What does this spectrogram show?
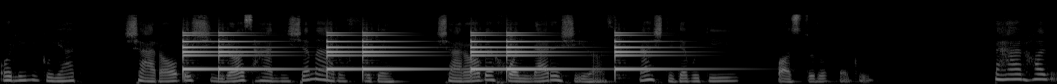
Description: Ship's bell, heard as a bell, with speech in Persian. 7. Seven half-hours of the watch have passed.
